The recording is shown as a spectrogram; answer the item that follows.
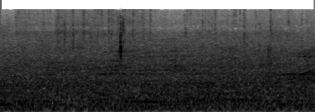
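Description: Steady background noise of a snack shop counter in a busy mall, a constant hum and hiss, with one short click about a second in.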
